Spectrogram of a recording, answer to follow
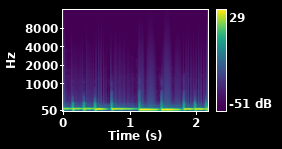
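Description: Jungle-style bass line from a simple sine oscillator, a thumping sequence of deep notes stepping between a few low pitches, each note starting with a short click.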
